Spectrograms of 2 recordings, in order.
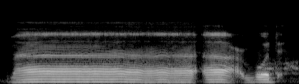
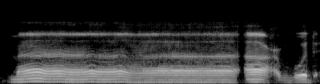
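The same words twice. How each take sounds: First: The vowel of ma is held four counts. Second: The vowel of ma is held five counts. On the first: "berarti empat harokat" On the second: "berarti lima harokat"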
